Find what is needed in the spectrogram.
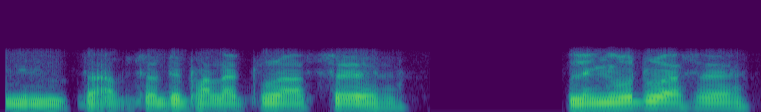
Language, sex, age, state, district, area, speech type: Assamese, male, 45-60, Assam, Charaideo, rural, conversation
